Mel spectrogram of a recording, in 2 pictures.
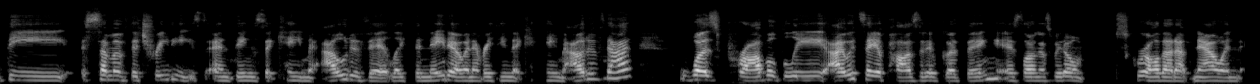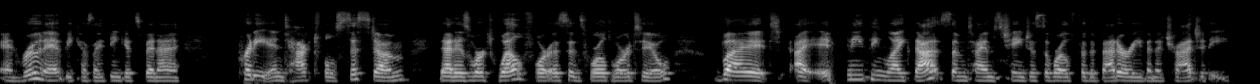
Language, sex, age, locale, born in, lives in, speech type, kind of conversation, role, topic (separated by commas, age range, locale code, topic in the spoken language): English, female, 35-39, en-US, United States, United States, conversation, unstructured, none, What is a historical event that changed the world for the better?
